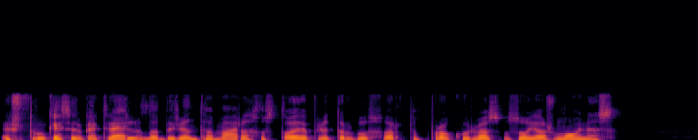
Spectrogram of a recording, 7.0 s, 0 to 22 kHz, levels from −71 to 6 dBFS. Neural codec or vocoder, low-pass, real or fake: codec, 16 kHz, 0.8 kbps, ZipCodec; 7.2 kHz; fake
